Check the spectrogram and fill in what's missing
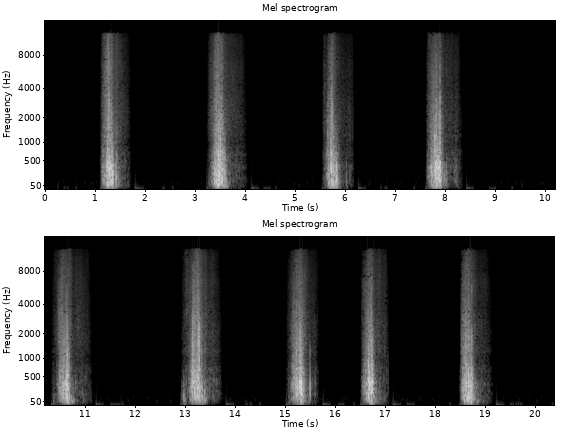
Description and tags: Jacket Shake
Nylon, cotton, jacket, cloth, dressing, clothing, handle, clothes, movement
